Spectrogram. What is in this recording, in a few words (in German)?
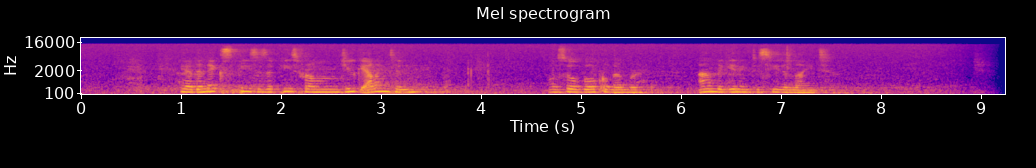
Ansage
